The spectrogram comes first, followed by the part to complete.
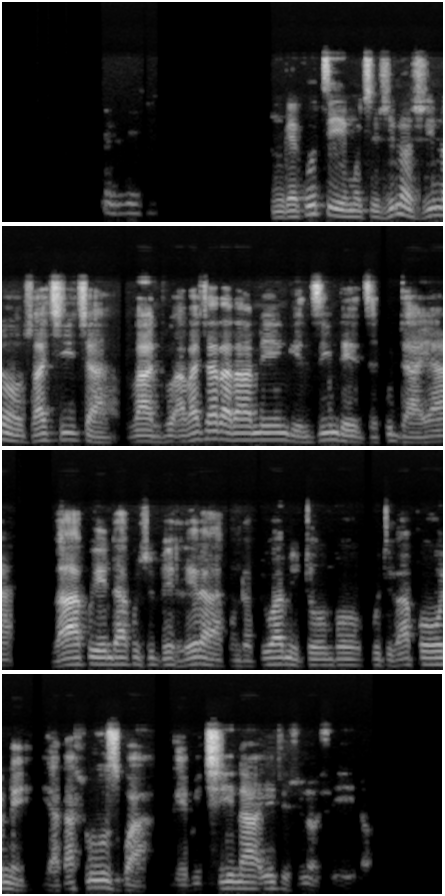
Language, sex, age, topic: Ndau, male, 50+, health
